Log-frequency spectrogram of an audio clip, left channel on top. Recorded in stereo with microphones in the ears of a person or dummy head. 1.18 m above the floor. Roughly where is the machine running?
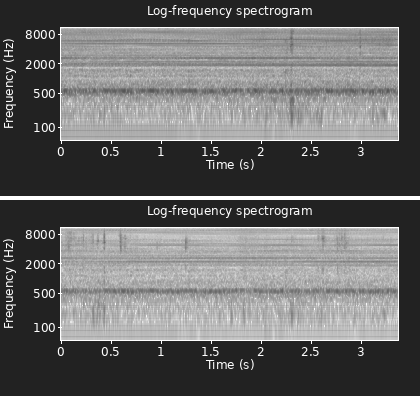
Left.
